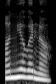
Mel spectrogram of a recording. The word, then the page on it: ಅನ್ಯವರ್ಣ: kannada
